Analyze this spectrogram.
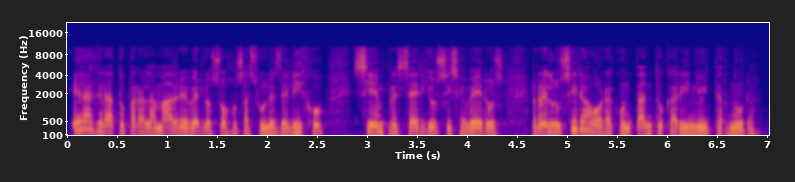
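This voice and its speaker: A woman reading a novel aloud as audiobook narrator in a measured, dramatic manner. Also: deep voice, darkish tone. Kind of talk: scripted narration.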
